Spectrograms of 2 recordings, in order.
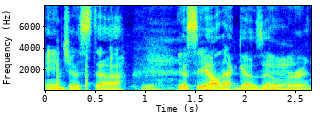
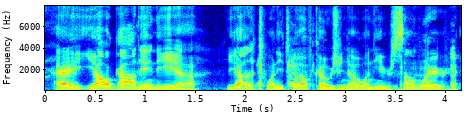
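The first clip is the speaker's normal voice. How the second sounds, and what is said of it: Put-on Southern accent. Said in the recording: “put on the Southern accent.”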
